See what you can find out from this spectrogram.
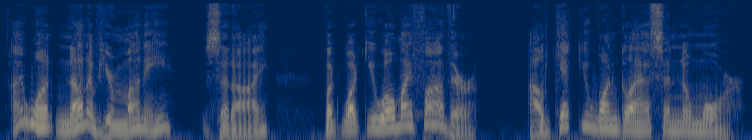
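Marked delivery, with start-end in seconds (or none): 0.1-1.7 lightly voiced boy, higher and indignant; a lad refusing a bribe, offended; young Jim standing firm, higher. A narrator's reading. 3.2-7.5 lightly voiced boy, higher and indignant; a lad refusing a bribe, offended; young Jim standing firm, higher. A narrator's reading.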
